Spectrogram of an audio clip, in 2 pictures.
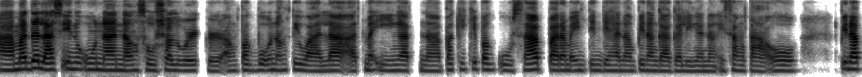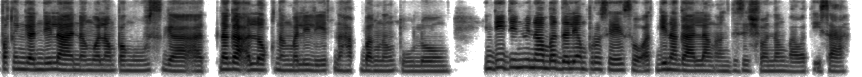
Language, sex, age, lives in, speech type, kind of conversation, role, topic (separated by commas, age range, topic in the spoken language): Filipino, female, 25-29, Philippines, read, expert-assistant, expert, Paano nakakatulong ang tamang pagpaplano ng social worker sa pagharap sa krisis ng isang pamilya? Anong mga hakbang ang karaniwang sinusunod nila?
